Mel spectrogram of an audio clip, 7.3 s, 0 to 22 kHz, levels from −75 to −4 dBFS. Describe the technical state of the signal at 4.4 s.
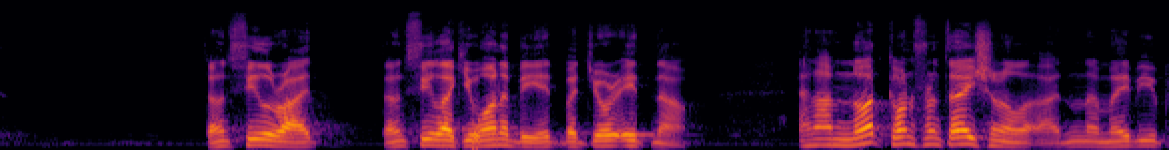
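At 4.4 s the speech signal is intact, with no audible fault at that moment.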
